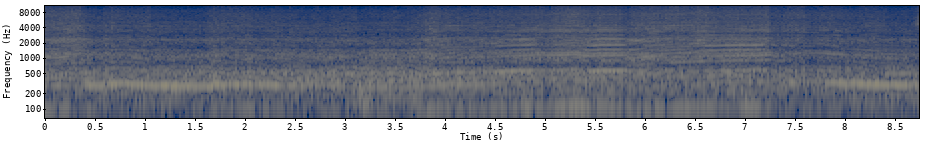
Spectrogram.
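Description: MotoGP motorcycles racing in the video game MotoGP 20, a steady high-pitched engine whine holding throughout with slight pitch changes, no talk over it.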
